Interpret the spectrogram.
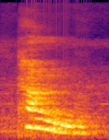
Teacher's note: अंग की मात्रा को जब भी हम उसका उच्चारण करते हैं तो ध्वनि हमारे नाक व मुंह दोनों से आती है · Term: अनुस्वार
